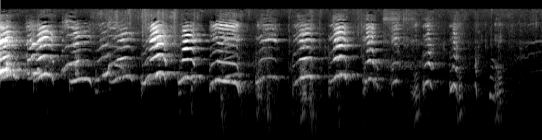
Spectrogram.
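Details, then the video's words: Puppies under three weeks old making a lot of noise indoors: a chorus of high, squeaky whines and yelps with wavering, rising-falling tones, several overlapping, tailing off after five seconds. "Attack of the Noisy Puppies"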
